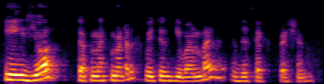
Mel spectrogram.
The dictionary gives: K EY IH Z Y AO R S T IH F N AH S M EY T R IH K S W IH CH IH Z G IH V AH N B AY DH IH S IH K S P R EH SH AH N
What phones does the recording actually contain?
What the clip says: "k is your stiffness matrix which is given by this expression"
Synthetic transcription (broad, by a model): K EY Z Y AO R S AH P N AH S M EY T R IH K S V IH CH IH Z G IH V AH N B AY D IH S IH K S P R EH SH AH N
